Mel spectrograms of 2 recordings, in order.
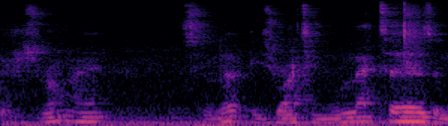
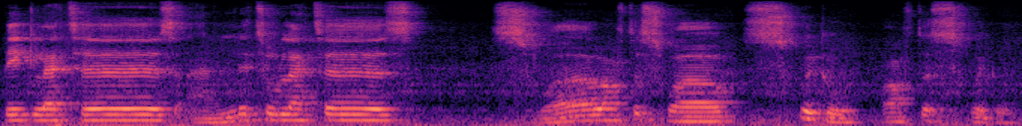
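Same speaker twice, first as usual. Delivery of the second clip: slow, louder sing-song reading; storybook reading; 5 semitones higher, 8 dB louder, much slower than usual. A narrator's reading. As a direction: stretch each phrase for the child. Reading picture book to child.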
